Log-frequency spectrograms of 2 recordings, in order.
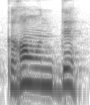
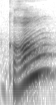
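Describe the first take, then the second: First: "grande" with an audible D at the end; French feminine "grande", D sounded; pronounced final D. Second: "Grand" high and rising, no D; French masculine "Grand", D left silent; silent final D. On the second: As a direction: end French "Grand" on the nasal vowel. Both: Shown as a demonstration. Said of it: "se pronuncia D al añadir la letra".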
